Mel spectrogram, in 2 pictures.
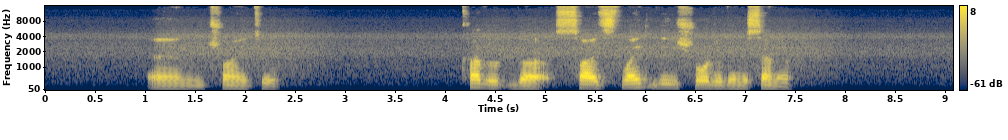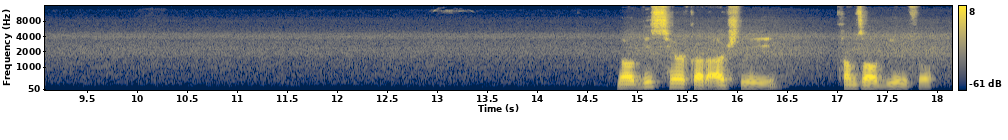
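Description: A man talks calmly, close by.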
